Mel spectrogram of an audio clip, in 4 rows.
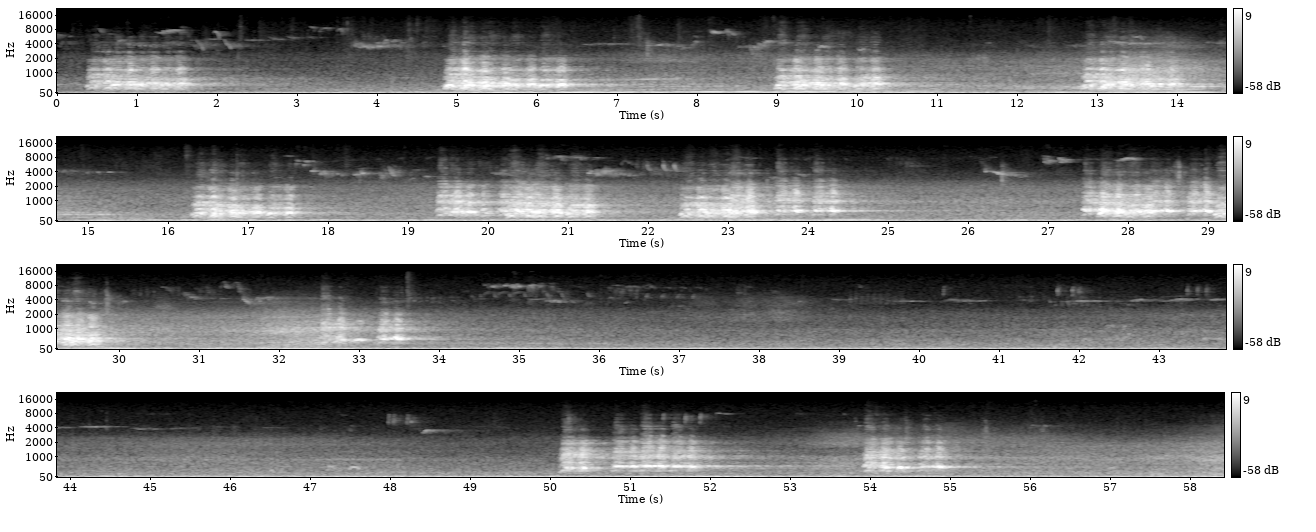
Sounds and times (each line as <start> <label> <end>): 0.3 old but still nasty dog is barking 2.7
4.8 old but still nasty dog is barking 35.6
42.0 old but still nasty dog is barking 44.5
46.9 old but still nasty dog is barking 48.2
50.0 old but still nasty dog is barking 58.4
